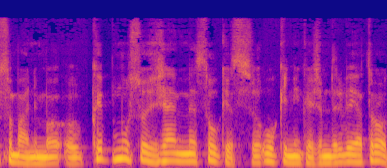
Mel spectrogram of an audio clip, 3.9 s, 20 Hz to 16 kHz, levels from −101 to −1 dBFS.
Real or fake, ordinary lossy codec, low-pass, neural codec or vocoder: fake; MP3, 48 kbps; 14.4 kHz; codec, 44.1 kHz, 7.8 kbps, DAC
